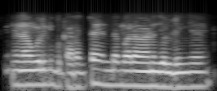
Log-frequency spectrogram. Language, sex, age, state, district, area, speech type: Tamil, male, 30-45, Tamil Nadu, Thoothukudi, rural, conversation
